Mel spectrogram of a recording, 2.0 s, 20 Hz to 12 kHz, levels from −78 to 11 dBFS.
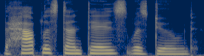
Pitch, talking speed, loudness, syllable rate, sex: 185 Hz, 145 wpm, -19 LUFS, 4.3 syllables/s, female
